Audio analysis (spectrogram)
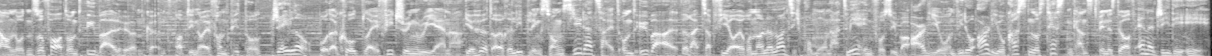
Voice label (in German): werbung, deutsch maenner; sprecher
